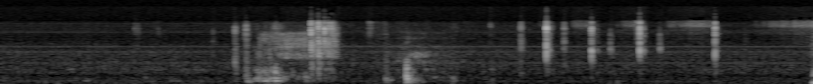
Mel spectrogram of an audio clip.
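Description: A thin metal pick nudging and tapping a freshly wrapped wire coil on a rebuildable atomizer deck to spread its turns, where the top of the coil was glowing too hot. Faint: a short scrape about two seconds in, then a handful of small scattered clicks.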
